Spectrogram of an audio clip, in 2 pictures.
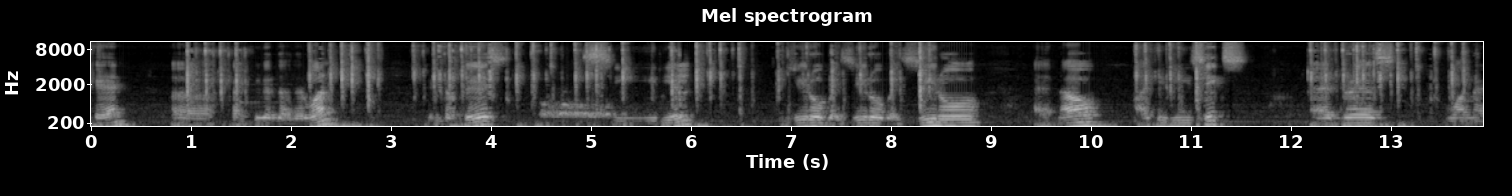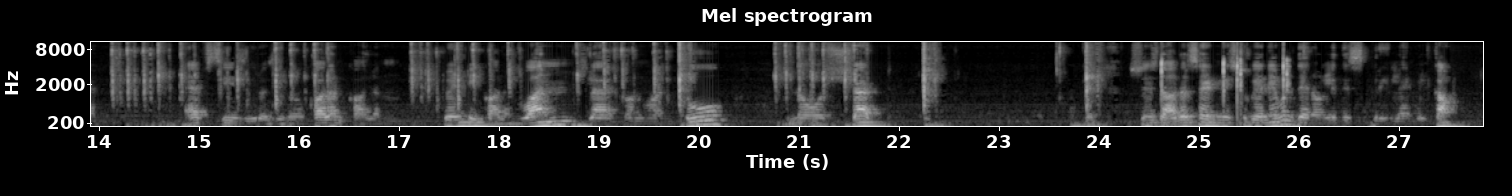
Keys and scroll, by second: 0.0-8.5 typing, 10.1-22.0 typing, 19.8 Return, 22.8 Return, 25.0 Return.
